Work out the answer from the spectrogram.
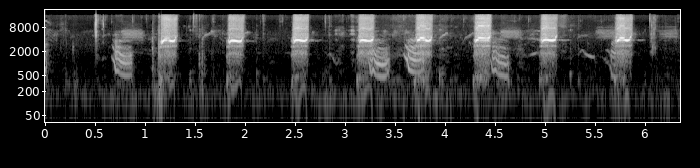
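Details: Grey francolin in breeding season on a bird breeding farm, giving a run of sharp, high metallic notes at a steady beat of about one and a half per second, with some notes preceded by softer falling whistles.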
